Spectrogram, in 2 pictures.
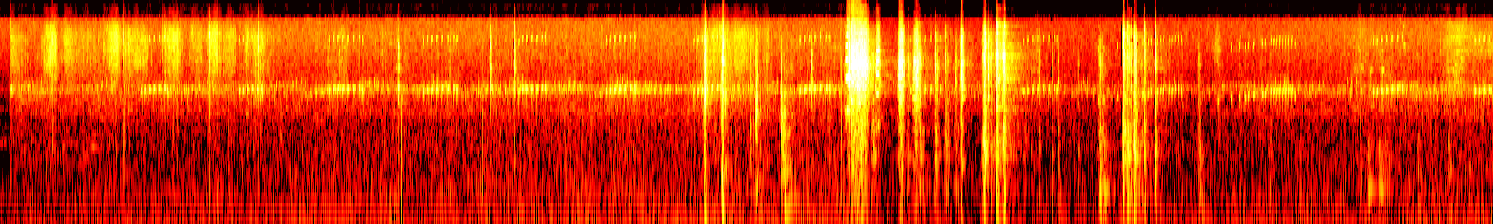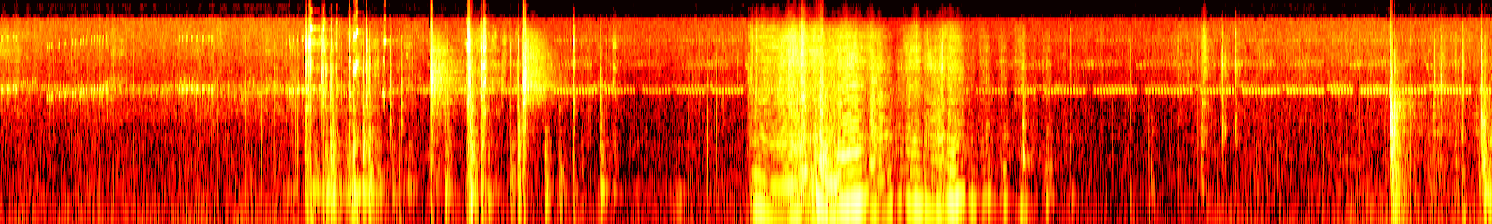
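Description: Crickets chirping steadily, a high chirp repeating about twice a second. Scattered sharp knocks and clicks come through it, and a drawn-out wavering creak sounds about three-quarters of the way through.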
